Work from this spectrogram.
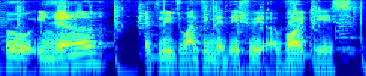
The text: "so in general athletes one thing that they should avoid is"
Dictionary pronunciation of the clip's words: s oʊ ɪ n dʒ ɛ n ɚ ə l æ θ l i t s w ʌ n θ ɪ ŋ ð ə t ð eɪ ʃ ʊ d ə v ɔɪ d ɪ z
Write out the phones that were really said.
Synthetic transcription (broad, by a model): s oʊ ɪ n dʒ ɛ n ɚ ə l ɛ t l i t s w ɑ n t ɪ ŋ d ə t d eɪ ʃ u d ə v ɔɪ d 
